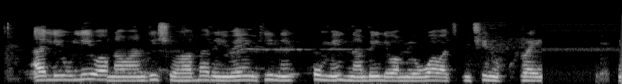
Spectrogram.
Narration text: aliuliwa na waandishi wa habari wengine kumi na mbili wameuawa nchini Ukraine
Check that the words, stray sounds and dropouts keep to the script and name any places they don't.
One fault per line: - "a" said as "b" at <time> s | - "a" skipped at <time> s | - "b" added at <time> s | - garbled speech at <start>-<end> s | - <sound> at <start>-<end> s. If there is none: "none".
- laugh at 5.9-6.1 s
